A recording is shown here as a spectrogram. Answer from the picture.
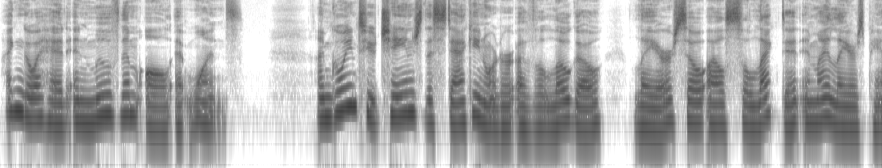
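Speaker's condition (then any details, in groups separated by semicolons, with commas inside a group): No condition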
